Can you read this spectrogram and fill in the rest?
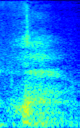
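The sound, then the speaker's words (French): A dog's snore, a single soft, breathy snort peaking briefly and trailing off into a faint airy hiss, fairly quiet, with no voices. “Désolée pour mon chien qui ronfle, il ronflait de plus en plus fort et continue, donc je pense que tu l'as entendu.”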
